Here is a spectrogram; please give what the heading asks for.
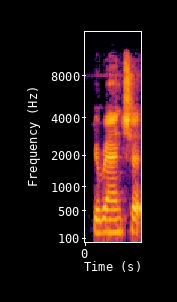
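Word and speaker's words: Urantia: Uranche is spelled U R A N T I A.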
